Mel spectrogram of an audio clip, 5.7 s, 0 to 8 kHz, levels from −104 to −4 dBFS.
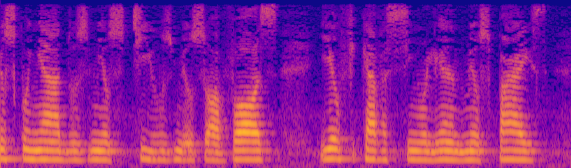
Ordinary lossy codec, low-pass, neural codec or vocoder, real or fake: none; 7.2 kHz; none; real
